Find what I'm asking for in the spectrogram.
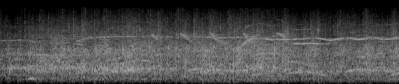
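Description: A concert audience at a festive holiday show applauds, dense continuous clapping with a few whistles and cheers across the whole stretch, loud and close.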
